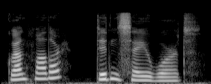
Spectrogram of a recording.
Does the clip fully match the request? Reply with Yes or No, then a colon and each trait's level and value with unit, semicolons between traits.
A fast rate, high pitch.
No: average, 140 wpm; high, 225 Hz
